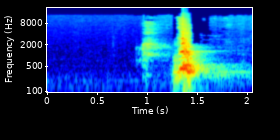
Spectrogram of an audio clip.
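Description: One loud, sudden dog bark a little over a second in, with a faint short sound just before it.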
